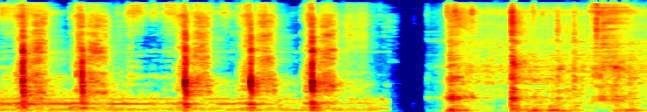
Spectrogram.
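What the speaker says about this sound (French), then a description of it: "on passe à la découpe, donc en petits cubes, pas trop petits ni trop épais" Peeled potatoes being cut into small cubes on a board, a steady run of close, sharp knife chops with a brief pause before the chopping resumes, no voices.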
